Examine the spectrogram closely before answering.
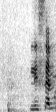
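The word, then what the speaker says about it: listen: लिसन मतलब होता है, देखिए LIS लिस्ट TN 10 लिस्टन लिखा है, पर इसे पढ़ते हैं लिसन। टी का साउंड वो हो जाता है, साइलेंट हो जाता है।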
